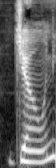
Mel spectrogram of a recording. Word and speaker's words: Joan: No Joanne, sino Joan. Joan is more serious than her sister.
